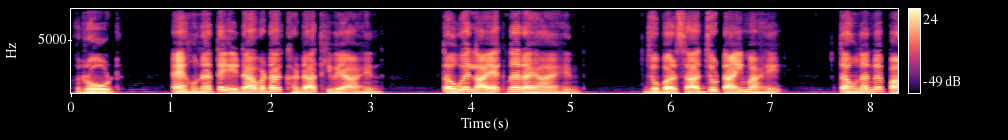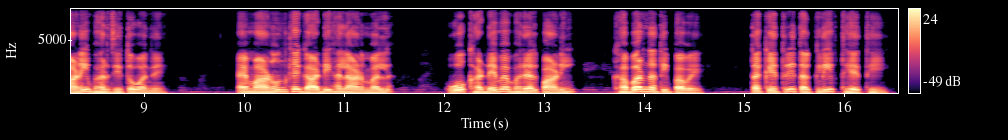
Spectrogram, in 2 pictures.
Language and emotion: Sindhi, neutral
